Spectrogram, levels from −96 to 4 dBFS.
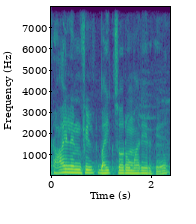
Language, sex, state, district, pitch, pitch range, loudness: Tamil, male, Tamil Nadu, Namakkal, 130 Hz, 125-145 Hz, -14 LUFS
